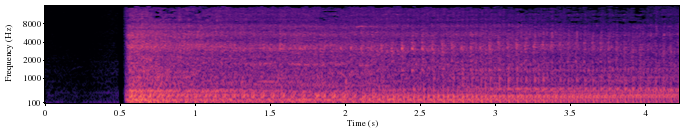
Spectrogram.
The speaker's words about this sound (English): In West Fargo, dozens of bikers took off from the VFW for a good cause, raising money to support homeless veterans.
